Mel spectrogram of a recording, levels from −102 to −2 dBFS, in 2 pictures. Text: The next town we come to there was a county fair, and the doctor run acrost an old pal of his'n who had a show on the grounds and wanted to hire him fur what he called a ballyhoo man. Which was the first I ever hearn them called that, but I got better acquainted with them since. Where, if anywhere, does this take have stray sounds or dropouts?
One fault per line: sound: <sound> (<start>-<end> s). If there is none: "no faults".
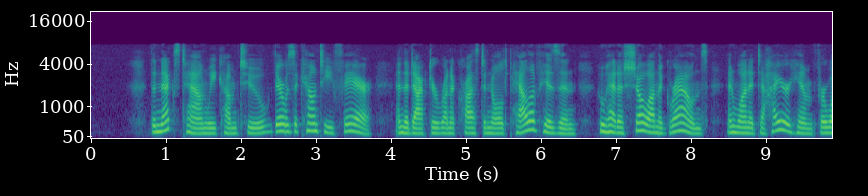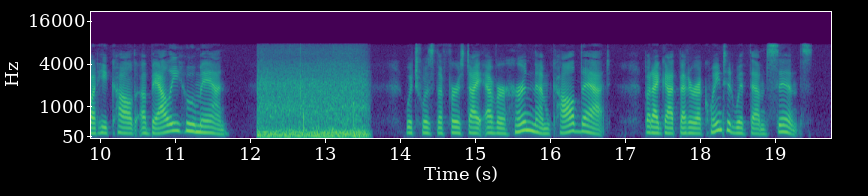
sound: thud (12.1-13.6 s)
